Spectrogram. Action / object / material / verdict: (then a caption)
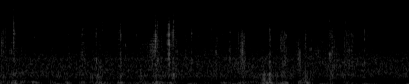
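tap / plastic computer keyboard / plastic / none. Fingertips tap and press the keys of a black plastic computer keyboard held upright near the microphone. The result is a quiet, irregular patter of short, bright clicks over a soft hiss, each tap dying away almost instantly.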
